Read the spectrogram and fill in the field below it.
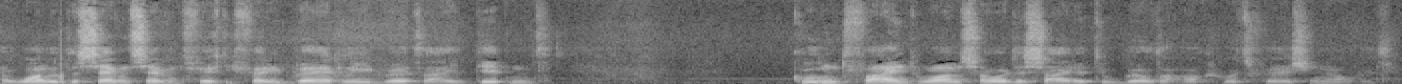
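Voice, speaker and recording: Dark and mellow in tone, a man with a Dutch accent talks at a moderate pace and medium pitch. His intonation is fairly even, while his loudness swings widely. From Netherlands. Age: 30s. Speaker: Lego train collector. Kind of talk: casual home video tour. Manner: hesitant, halting.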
